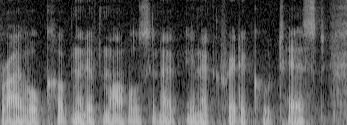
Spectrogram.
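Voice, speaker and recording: A man talks at a fairly quick pace, captured in a very clean recording with a silent background. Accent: Australian. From South Australia, Adelaide. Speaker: cognitive science professor. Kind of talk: interview. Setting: workshop venue.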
